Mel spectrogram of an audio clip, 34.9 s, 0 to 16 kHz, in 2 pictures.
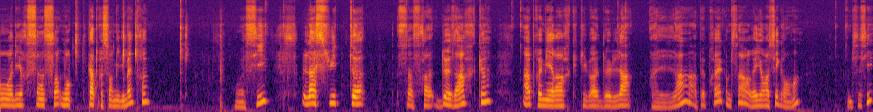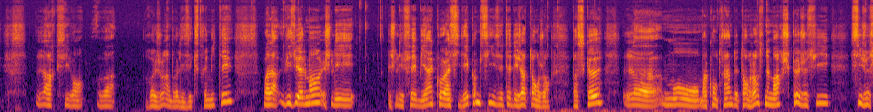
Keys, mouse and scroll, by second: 0.2 KP_5, 2.1 KP_4, 2.4 KP_0, 2.7 KP_0, 3.6 Return, 4.7-5.2 scroll down 1, 5.2 click, 8.1 click, 8.6 typing, 10.2 click, 12.3 click, 16.6 click, 18.5 click, 20.5 click, 22.4 click, 24.6 right click, 28.3 click, 32.5 click, 34.5 click.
